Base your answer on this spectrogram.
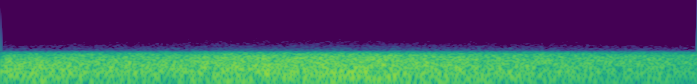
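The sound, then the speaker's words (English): Martian wind buffets the microphone on NASA's Perseverance rover on Mars, giving a steady, loud, low rumbling roar with no higher tones that keeps a constant level throughout. “Here's the sound of Martian wind hitting the microphone.”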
